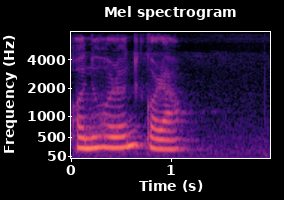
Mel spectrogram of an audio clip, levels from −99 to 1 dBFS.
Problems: low volume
